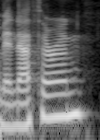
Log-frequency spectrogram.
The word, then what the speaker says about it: Manetheren: Maybe that's the Manetheren accent. For You mean Menetherin?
